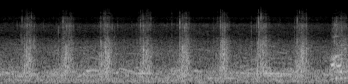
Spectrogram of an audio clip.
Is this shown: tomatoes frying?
no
